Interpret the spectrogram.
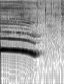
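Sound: dog howling and whimpering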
